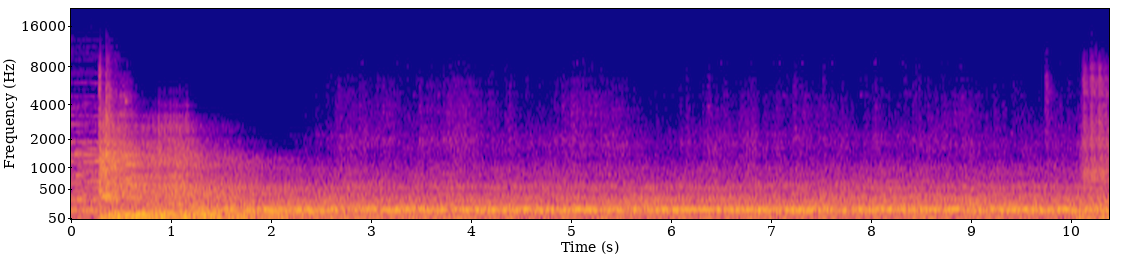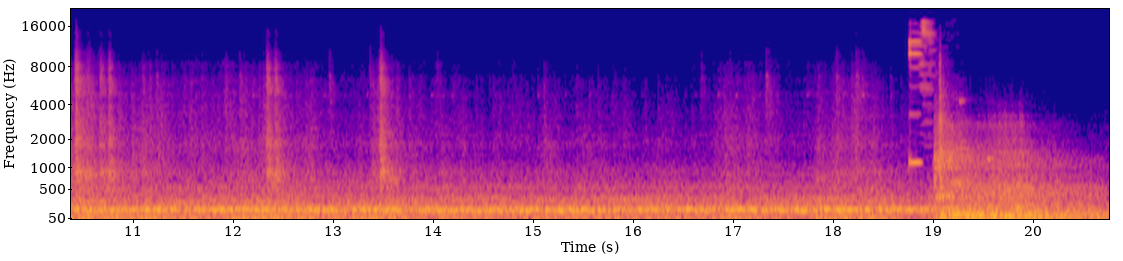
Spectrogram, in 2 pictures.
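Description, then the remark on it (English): A closet door swings open with a few scraping, clattering movements and a sharp knock near the end, all over a steady, loud low rumble like an idling engine. “The closet door swung open.”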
